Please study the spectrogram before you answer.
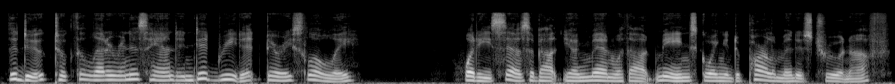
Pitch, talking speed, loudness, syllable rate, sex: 180 Hz, 190 wpm, -18 LUFS, 4.8 syllables/s, female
